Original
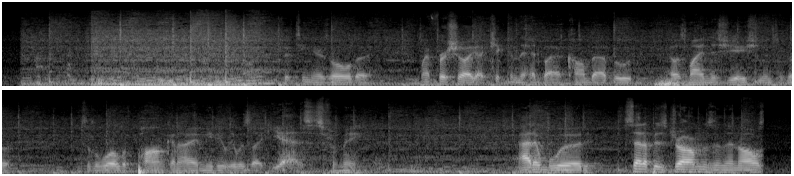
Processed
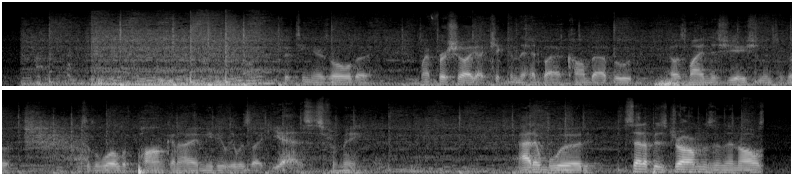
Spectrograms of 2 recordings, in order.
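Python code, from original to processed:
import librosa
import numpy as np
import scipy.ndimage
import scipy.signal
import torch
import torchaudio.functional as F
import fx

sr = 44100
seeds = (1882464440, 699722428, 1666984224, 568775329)

y = fx.peak_eq(x, sr, hz=fx.line((8.12, 3600.0), (8.75, 740.0)), db=13.5, octaves=2.7, at=(8.12, 8.75), fade=0.02)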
